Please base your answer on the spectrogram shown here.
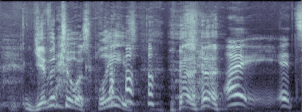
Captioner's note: laughs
